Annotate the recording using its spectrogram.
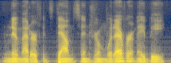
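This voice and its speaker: Introducing his podcast episode, a young host talks to listeners in an informal, wandering way, using "like" constantly. A cold has left him congested with a blocked nose and sore throat. His medium-pitched, darkish voice is monotone and quick, with slight background noise.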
